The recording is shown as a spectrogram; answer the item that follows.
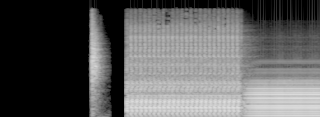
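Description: Video intro sound effect: a single clapperboard snap about a second in, then a rapid stuttering tone at about fifteen pulses a second, then a held synth chord with deep bass.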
